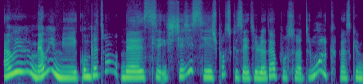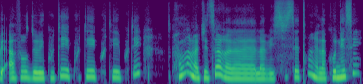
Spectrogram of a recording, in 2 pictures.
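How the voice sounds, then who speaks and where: Talking at a quick pace in a voice on the high side, a young woman guests on a podcast for a casual conversation. Her first language is an Arabic dialect; she's animated, hesitant, and full of fillers and restarts. The sound is clean studio audio with no room sound.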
